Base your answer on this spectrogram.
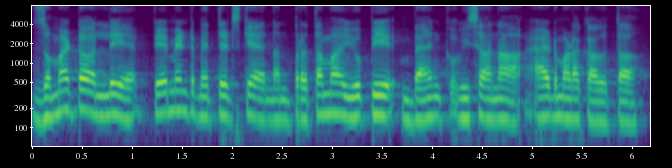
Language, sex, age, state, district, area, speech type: Kannada, male, 45-60, Karnataka, Chikkaballapur, rural, read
